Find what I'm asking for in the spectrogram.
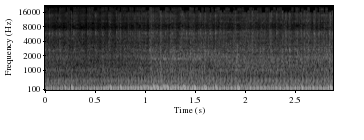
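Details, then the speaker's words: Suzuki LT50 two-stroke ATV that bogs and cuts out after 5-8 minutes warm; crank seal replaced, unsuccessful fix, smoking. Low, uneven lumpy idle with soft pulse; warm compression barely 25 psi, low compression, owner expects barrel and piston. "So I've just tested it again after it's been running about 10 minutes. It's warm now. It's barely 25 psi, so no wonder it's not running right."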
